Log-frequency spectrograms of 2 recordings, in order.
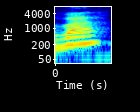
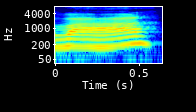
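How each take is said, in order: First: The word is said short and plain. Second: The word is stretched out and drawn long. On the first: The speaker is mildly pleased. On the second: The speaker is greatly delighted.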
